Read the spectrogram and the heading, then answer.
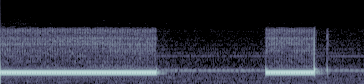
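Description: A steady electronic telephone tone sounds as a phone call is placed to be recorded: one long burst, a pause of silence, then a shorter second burst, clear with no voices.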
